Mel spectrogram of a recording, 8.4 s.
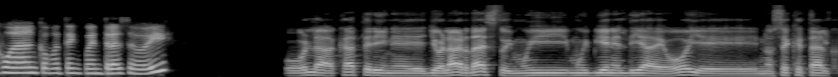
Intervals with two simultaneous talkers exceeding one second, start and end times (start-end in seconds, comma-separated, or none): none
